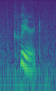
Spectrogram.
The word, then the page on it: cleared: American English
